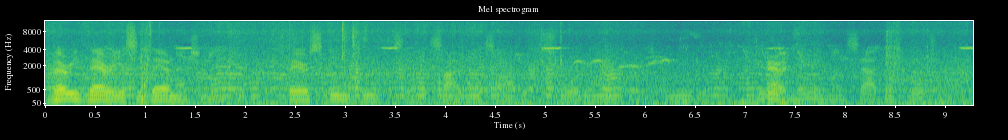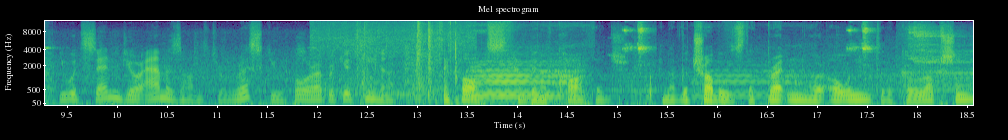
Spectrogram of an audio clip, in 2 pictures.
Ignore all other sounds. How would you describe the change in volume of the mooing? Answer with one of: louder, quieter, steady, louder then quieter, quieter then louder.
quieter then louder.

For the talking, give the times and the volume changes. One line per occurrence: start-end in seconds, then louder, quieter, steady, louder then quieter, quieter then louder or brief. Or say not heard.
0.0-18.5 quieter then louder.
